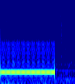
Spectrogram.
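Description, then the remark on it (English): A telephone ringing tone on an outgoing call placed from a new phone system: one steady, fairly loud electronic tone that holds for about a second and then cuts off abruptly, leaving faint line hiss. “Well, it's ringing, so I guess we're good.”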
